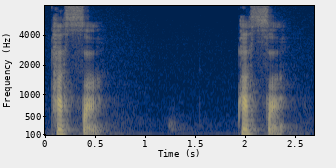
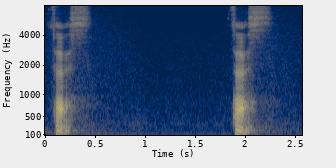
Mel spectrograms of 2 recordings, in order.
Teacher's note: we're just gonna hold that s sound for longer in each of those words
